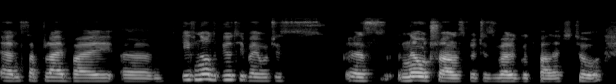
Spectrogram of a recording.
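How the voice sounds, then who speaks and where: Against a quiet background, a woman with a Polish accent speaks with ordinary pitch variation. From Poland. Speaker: beauty content creator. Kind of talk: casual chat. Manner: halting. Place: home room. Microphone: video call.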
